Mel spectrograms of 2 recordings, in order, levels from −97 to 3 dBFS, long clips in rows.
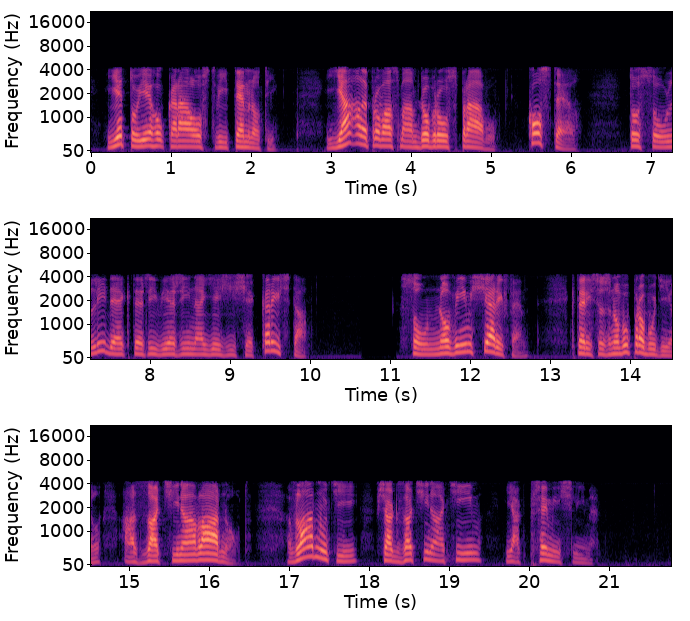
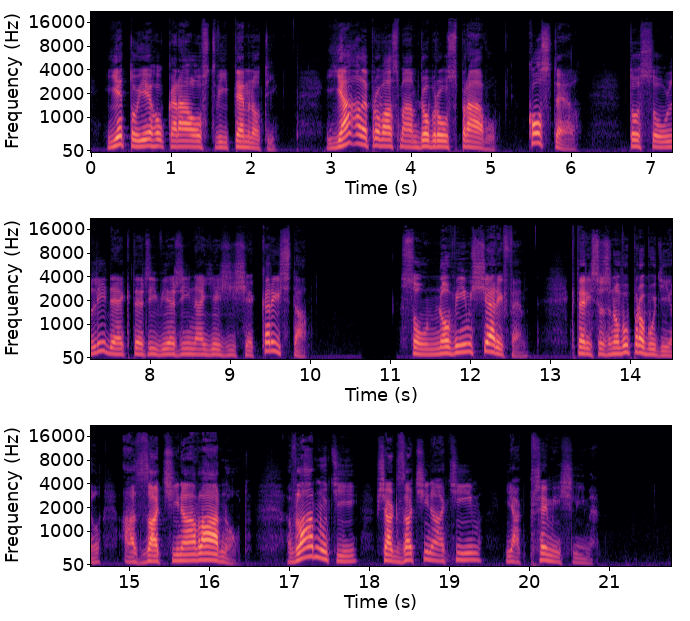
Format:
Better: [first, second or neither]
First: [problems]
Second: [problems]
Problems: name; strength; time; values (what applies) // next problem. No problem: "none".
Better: second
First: garbled, watery; badly; nothing above 4 kHz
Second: none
